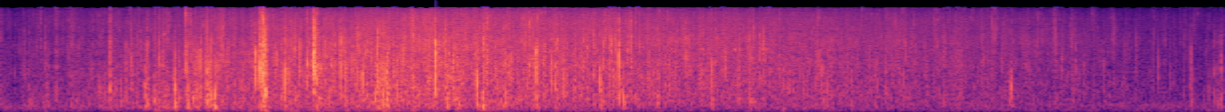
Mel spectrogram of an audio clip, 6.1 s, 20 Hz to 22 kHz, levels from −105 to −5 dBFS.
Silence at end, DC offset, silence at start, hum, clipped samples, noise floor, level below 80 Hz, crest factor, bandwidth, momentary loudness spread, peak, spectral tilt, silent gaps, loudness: 0 s; under 0.1%; 0 s; none; under 0.1%; -48 dBFS; -70 dBFS; 30 dB; 17 kHz; 21 LU; 0 dBFS; 0 dB/octave; none; -25 LUFS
